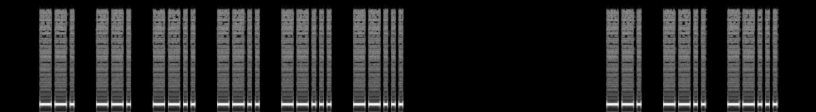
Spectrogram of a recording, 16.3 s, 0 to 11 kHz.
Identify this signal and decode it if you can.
Morse code, heard as a keyed tone, about 16 wpm, spaced as for 11 wpm, 800 Hz. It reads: GGZZ77 GZ7
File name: Difficult Combos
